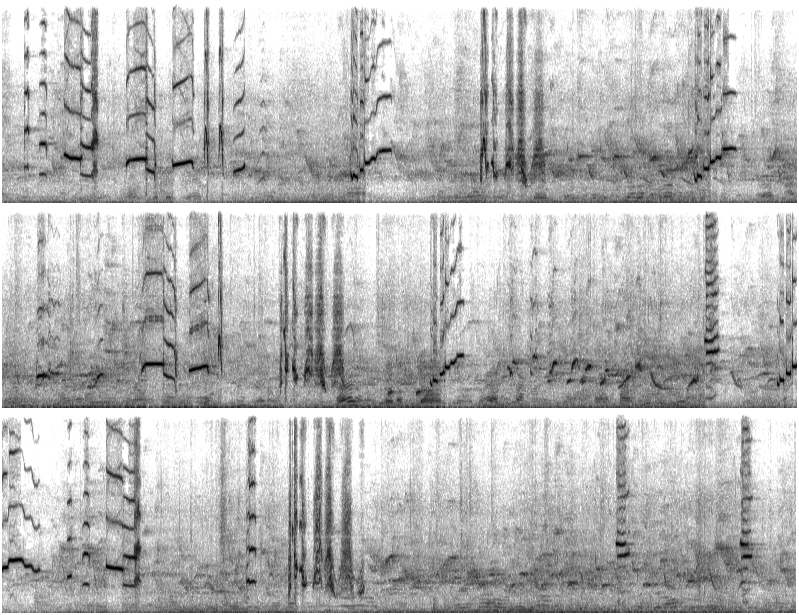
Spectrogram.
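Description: Oriental magpie-robin (kacer) singing a loud, varied song of sharp whistled notes and rapid chattering phrases, delivered in bursts with short pauses. It is the excited, aggressive song of a bird worked up to fight, fanning its tail as it sings.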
